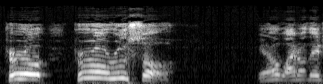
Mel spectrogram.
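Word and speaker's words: puroresu: And it's spelled like P-U-R-O-S-E-R-R-O. Puro Russo is what it was called. It came about because that was how the Japanese pronounced pro wrestling when they came over to America. They couldn't say pro wrestling. They said, Puro Russo.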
